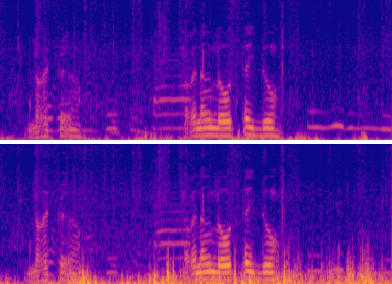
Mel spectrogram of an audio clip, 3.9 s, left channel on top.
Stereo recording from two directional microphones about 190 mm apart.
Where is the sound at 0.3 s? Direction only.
40° right (ahead or behind).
